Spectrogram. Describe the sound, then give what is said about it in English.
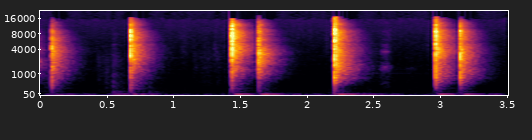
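Sharp, bright hand claps in a song's pre-chorus land in a steady rhythmic pattern, some single and some in quick pairs, with faint low backing underneath and no voices. “And they break down to almost hand claps here on this pre-chorus.”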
